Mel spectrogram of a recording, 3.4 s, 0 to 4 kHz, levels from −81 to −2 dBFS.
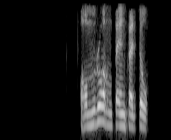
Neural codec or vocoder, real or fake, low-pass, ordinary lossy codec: codec, 16 kHz, 0.8 kbps, ZipCodec; fake; 3.6 kHz; MP3, 24 kbps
